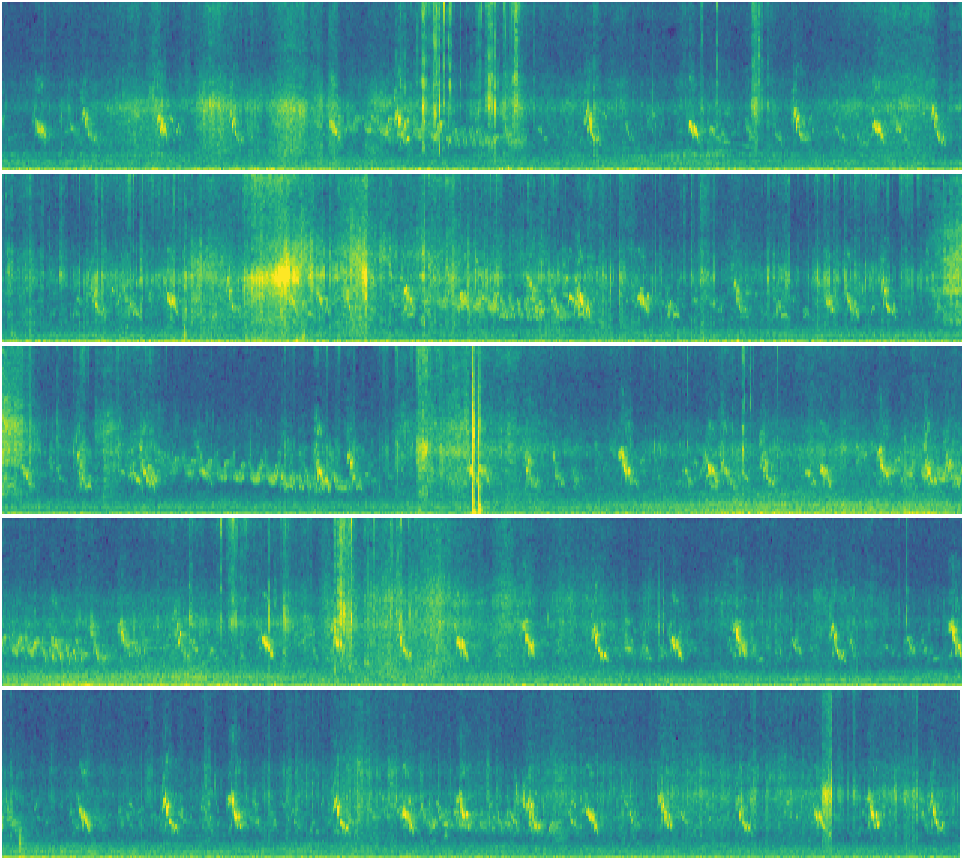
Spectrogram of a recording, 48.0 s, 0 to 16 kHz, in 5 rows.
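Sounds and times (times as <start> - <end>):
small birds chirping: 0.0 - 47.9
sharp click: 23.8 - 24.2.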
